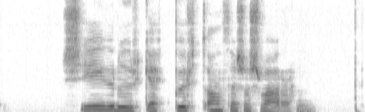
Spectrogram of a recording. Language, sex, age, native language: Icelandic, male, 11, Icelandic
